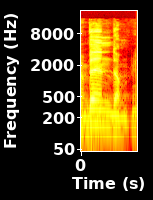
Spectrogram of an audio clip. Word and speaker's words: Bibendum: Bibendum? – Yeah. – Bibendum.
